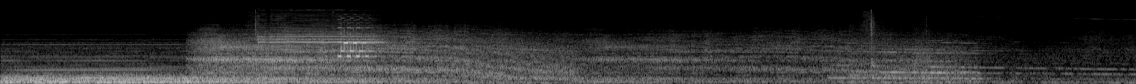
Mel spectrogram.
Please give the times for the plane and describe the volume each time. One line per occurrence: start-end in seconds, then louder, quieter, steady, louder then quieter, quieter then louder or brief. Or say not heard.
0.0-11.3 quieter.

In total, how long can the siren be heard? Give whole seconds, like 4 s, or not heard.
3 s.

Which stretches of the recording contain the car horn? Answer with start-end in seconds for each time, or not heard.
2.5-3.9.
